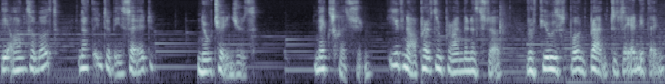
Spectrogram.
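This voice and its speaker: A woman speaks at a fairly slow pace and a fairly low pitch. She leaves long, frequent pauses while music plays in the background. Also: ordinary pitch variation. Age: 80s+. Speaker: war veteran. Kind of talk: personal testimony to camera.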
